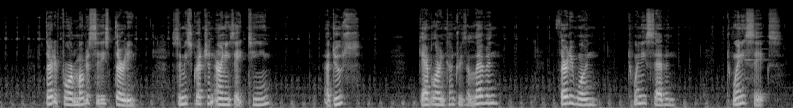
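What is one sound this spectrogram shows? A coin scratches against a paper card.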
